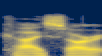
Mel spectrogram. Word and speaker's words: Caesar: the English prince and Caesar pronounced kaisar in Latin and the source of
